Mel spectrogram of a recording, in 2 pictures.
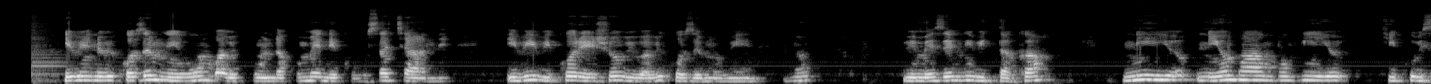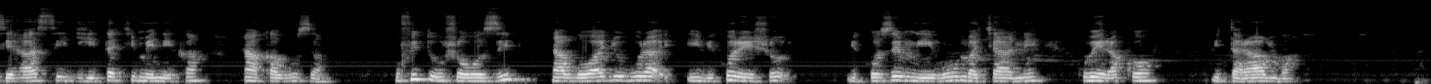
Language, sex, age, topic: Kinyarwanda, female, 36-49, education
